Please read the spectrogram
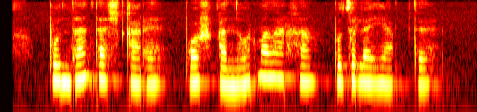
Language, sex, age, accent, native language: Uzbek, female, 18-24, Xorazm, Uzbek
